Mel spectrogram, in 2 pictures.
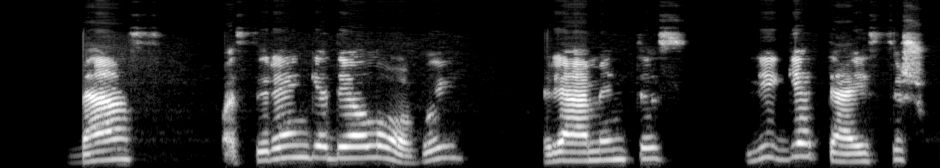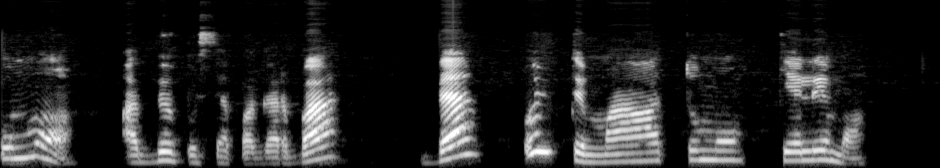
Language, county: Lithuanian, Kaunas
